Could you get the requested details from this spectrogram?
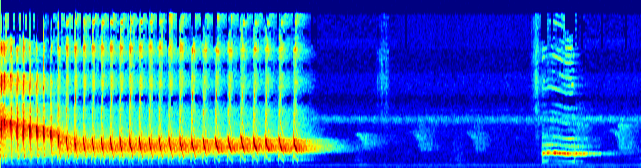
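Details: Pied fantail (kapas tembak) in full song: a fast chattering trill of sharp notes, about eight a second, sliding down from high to mid pitch over three seconds. After a pause comes a short, clearer whistled note.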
